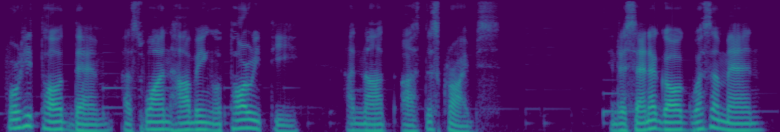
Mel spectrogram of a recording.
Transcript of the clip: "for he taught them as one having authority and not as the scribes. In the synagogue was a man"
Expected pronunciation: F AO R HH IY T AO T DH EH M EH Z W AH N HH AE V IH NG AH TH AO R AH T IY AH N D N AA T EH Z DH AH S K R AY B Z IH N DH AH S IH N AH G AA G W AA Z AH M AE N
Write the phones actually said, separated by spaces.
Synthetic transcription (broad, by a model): F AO R HH IY T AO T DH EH M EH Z W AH N HH AE V IH NG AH T AO R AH T IY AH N N AA T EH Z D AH S K R AY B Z IH N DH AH S IH N AH G AA G W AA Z AH M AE N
